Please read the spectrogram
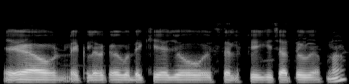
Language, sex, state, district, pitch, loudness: Hindi, male, Bihar, Sitamarhi, 110 Hz, -18 LUFS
